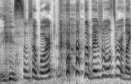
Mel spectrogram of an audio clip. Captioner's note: laughs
